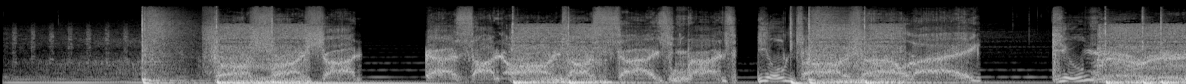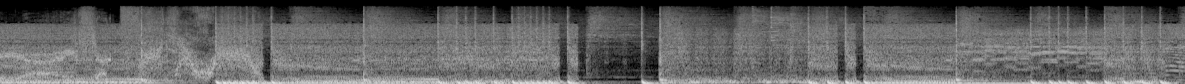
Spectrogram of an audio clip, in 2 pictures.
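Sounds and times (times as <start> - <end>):
heavy music breakdown: 0.1 - 23.7.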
